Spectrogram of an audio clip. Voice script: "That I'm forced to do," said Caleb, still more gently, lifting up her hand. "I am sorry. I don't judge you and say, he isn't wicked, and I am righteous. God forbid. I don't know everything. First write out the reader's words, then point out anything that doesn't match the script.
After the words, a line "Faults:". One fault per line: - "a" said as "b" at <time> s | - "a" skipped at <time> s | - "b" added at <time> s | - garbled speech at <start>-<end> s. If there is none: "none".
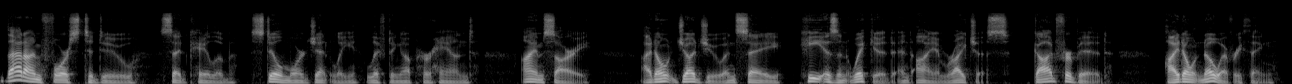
"That I'm forced to do," said Caleb, still more gently, lifting up her hand. "I am sorry. I don't judge you and say, he isn't wicked, and I am righteous. God forbid. I don't know everything.
Faults:
none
